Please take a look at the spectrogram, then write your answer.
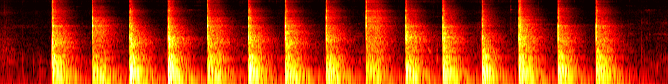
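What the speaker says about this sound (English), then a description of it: "I'll just give it a tap with a hammer or something and see if I can make that come over" A hammer strikes a hovercraft drive-system part up on a lift, about thirteen sharp, evenly spaced blows roughly every half second, each ringing briefly and decaying, loud and close with no talking.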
